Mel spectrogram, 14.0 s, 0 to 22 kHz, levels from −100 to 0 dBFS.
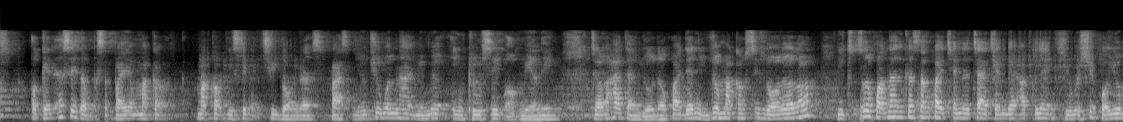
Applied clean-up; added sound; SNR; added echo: neural separator model SepFormer DNS4.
